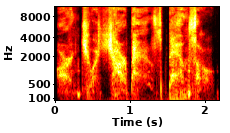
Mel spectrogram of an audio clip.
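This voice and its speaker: A man playing a sneering, furtive peeping lurker in a video game, with a hoarse, breathy, half-whispered rasp and a sarcastic, taunting drawl. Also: measured pace, sharp tone. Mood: mocking, amused. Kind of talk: video game character acting.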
